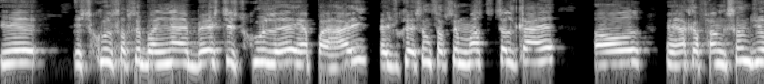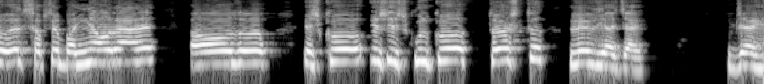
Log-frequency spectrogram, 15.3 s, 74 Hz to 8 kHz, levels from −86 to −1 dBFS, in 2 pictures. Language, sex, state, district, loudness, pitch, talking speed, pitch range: Hindi, male, Uttar Pradesh, Gorakhpur, -10 LUFS, 245 Hz, 145 wpm, 230-260 Hz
